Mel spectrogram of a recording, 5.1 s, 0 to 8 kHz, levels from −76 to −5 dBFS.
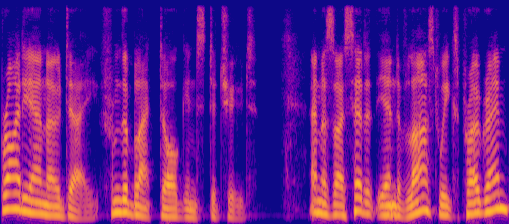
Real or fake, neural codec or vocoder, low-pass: fake; codec, 16 kHz in and 24 kHz out, 1 kbps, XY-Tokenizer; 7.2 kHz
